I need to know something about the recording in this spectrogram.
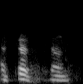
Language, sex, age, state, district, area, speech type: Hindi, female, 60+, Uttar Pradesh, Pratapgarh, rural, conversation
